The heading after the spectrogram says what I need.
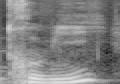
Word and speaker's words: Trewby: Pour vous accompagner jusqu'à minuit, Troui. Je prononce bien votre nom de famille ou pas ? Tout à fait.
